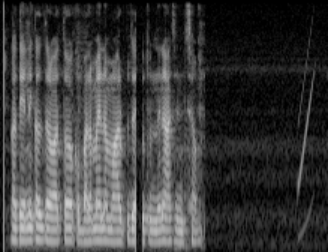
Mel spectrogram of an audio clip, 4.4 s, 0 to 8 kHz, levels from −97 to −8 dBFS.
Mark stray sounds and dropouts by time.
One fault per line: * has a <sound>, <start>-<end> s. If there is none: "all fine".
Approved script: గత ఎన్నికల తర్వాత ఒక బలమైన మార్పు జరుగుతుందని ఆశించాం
* has a dropout, 1.8-1.9 s
* has a chirp, 4.0-4.2 s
